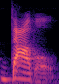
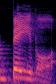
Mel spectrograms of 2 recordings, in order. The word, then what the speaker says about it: Babel: I picked up Babel or Babel. I've heard it pronounced both ways. I go with Babel because that's what feels good.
